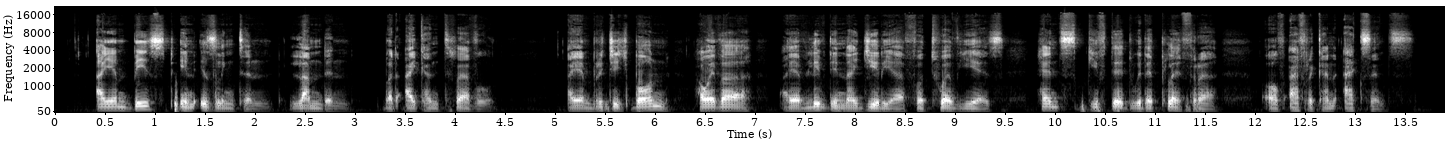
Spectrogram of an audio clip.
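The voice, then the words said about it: Put-on West African accent. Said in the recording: “West African accent, depending on which part of West Africa we're talking about. Here I'm going for the east side of West Africa, which covers Ghana, Nigeria, and Cameroon.”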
